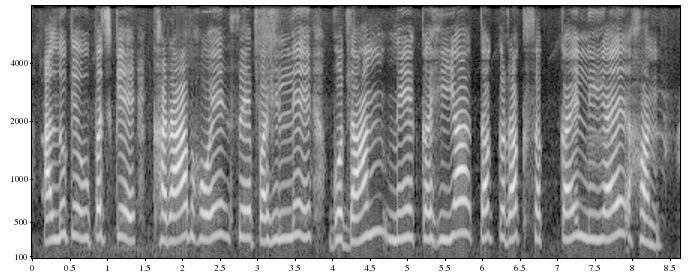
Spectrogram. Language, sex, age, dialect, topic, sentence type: Maithili, female, 18-24, Eastern / Thethi, agriculture, question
